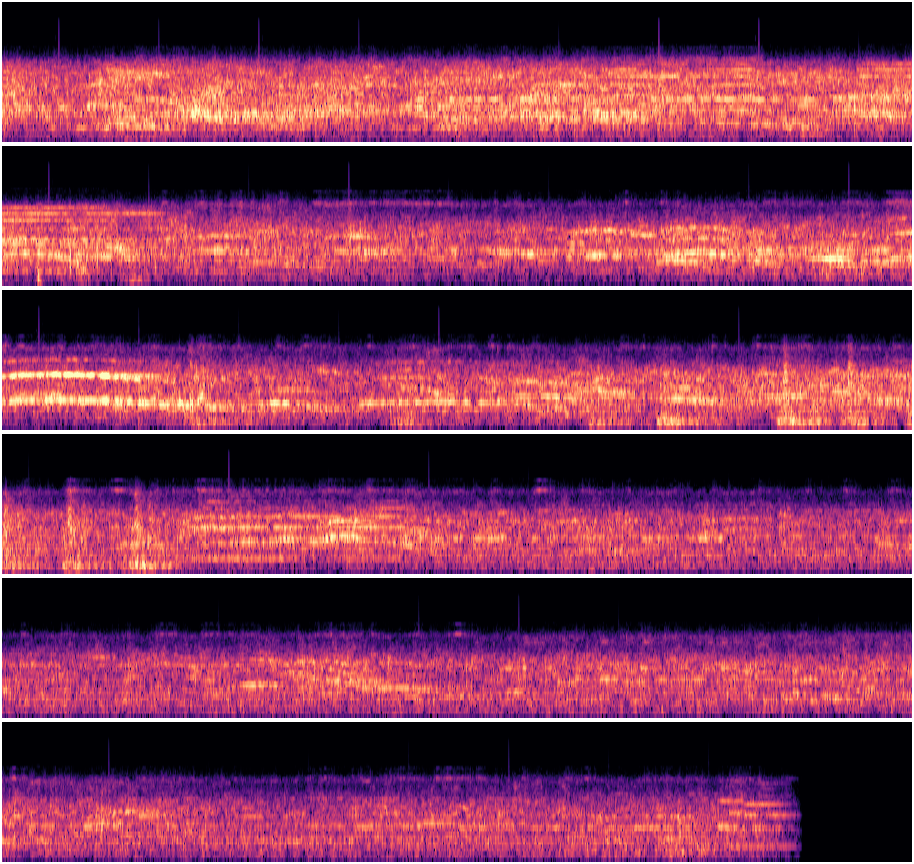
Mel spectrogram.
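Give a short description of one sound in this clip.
A large crowd of men and women shouts and chants outdoors.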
